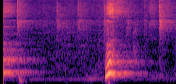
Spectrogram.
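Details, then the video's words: A pet Springer Spaniel excitedly 'talking' while cheering on the Vikings: two short, tonal barks about a second apart, the second louder with a quick upward inflection, in a quiet room. "Talking Springer Spaniel"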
